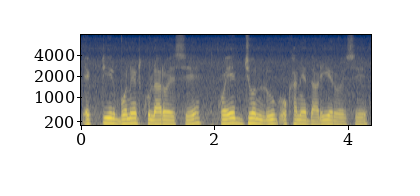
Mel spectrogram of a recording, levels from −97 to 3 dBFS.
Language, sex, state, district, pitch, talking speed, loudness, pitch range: Bengali, male, Assam, Hailakandi, 135 Hz, 125 wpm, -14 LUFS, 130-150 Hz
